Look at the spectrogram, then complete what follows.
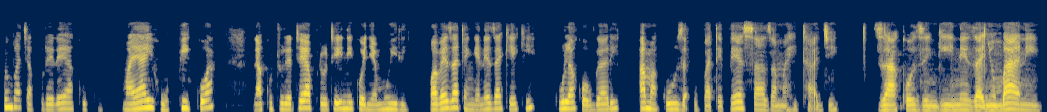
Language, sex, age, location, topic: Swahili, female, 18-24, Nairobi, agriculture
